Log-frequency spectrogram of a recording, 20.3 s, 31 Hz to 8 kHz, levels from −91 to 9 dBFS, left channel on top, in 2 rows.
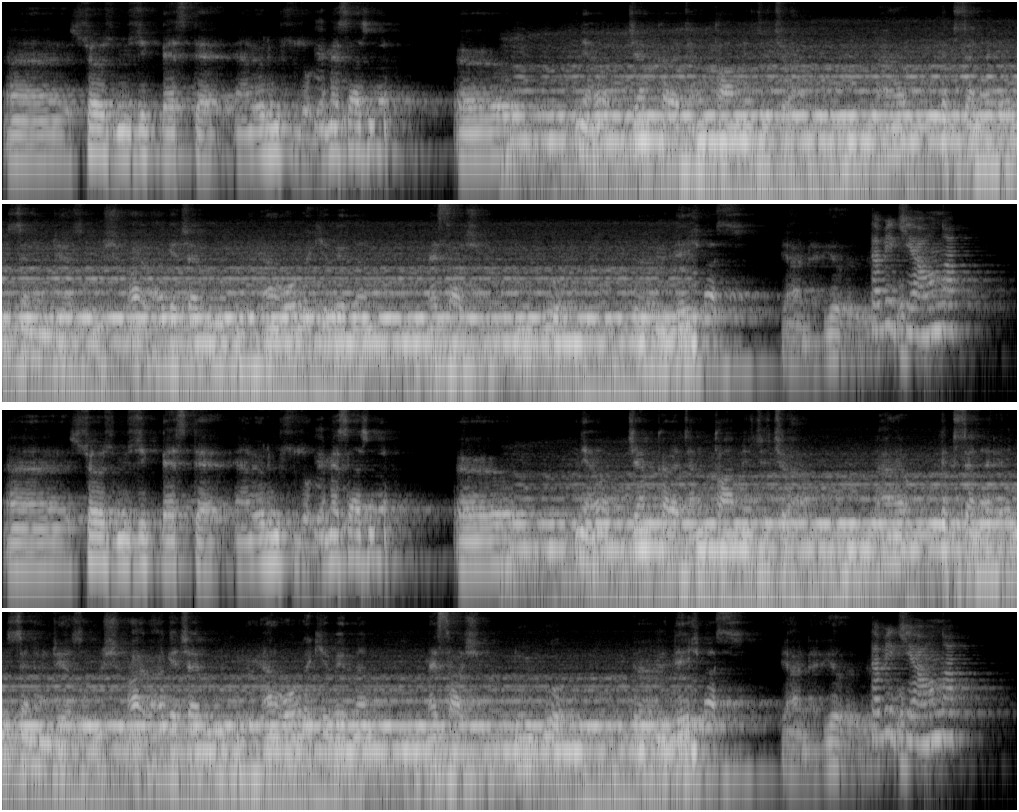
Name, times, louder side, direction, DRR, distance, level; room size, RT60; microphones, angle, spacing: voice 1, 0.0-3.9 4.5-5.2 5.7-8.1 8.7-13.9 14.4-14.9 15.2-15.9 16.4-17.3 17.9-19.2, right 1 dB, 25° right, 7 dB, 1.4 m, -26 dB
voice 2, 3.1-3.5 9.7-9.9 16.7-17.1 18.8-19.7, equal, 5° left, 4 dB, 2.8 m, -29 dB
sound 1, 5.0-17.1, left 1 dB, 60° left, 2.1 m, -20 dB
25.5 x 24.0 x 9.7 m, 1.4 s
head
